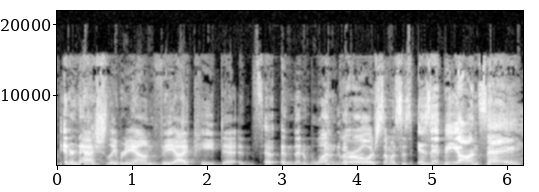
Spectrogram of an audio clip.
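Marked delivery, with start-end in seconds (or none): 4.8-6.2 high, drawn-out squeal of hope; hammed-up excited guess, close to laughing; mock excitement. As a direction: mimic a gullible, thrilled fan. Mimics contestant's hopeful guess, laughing.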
